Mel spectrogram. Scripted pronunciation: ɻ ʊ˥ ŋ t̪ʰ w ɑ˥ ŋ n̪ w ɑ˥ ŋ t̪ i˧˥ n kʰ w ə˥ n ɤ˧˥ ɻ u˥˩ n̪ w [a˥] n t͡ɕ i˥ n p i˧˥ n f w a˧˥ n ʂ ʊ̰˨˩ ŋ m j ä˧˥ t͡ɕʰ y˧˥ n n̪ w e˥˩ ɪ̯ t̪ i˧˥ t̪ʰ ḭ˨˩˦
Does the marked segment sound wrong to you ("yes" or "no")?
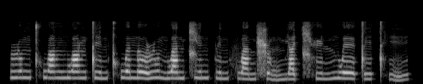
no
